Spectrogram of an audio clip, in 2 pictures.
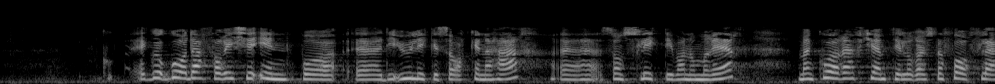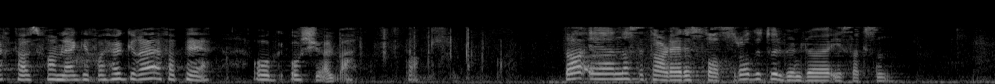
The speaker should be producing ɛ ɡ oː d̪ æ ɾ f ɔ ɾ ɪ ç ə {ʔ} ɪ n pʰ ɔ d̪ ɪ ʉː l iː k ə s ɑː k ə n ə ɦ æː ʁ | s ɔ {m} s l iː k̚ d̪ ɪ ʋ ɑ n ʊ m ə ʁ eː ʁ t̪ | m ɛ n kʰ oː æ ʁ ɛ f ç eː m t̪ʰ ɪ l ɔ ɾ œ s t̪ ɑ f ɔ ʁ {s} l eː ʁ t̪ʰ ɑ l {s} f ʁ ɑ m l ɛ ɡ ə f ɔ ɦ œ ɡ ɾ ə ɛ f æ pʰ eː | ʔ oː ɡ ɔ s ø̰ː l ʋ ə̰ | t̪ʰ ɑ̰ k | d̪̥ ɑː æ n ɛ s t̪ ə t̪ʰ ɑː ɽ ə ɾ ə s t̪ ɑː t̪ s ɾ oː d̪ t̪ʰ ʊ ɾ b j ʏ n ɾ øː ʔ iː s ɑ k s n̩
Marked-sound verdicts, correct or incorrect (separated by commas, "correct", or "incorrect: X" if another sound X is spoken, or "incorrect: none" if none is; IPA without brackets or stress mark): correct, incorrect: n, incorrect: f, correct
